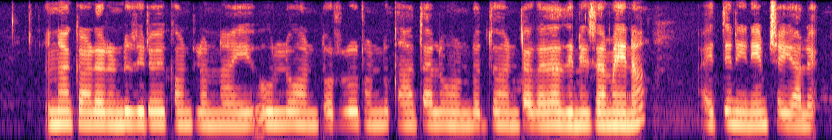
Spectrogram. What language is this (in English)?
Telugu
